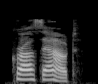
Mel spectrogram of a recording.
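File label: "cross out", British English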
